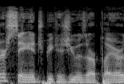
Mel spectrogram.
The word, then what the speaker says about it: Sage: S-A-G-E Romberg. We highlighted her. Make sure you say her name is Sage Romberg, not Shay Romberg, as Brian Tesh continually called her through the webcast.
